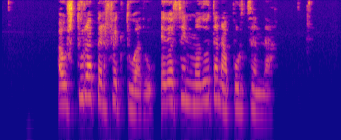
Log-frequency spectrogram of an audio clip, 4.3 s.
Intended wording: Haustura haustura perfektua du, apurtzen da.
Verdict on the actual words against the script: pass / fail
fail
